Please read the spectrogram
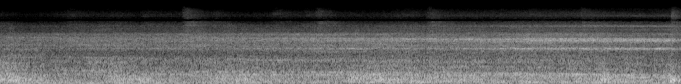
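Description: Stockholm metro train approaching and pulling into an underground platform: the running noise of wheels on rails with a steady high squeal.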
